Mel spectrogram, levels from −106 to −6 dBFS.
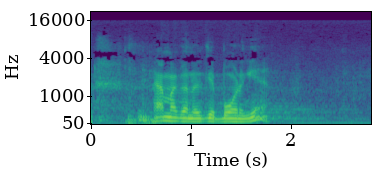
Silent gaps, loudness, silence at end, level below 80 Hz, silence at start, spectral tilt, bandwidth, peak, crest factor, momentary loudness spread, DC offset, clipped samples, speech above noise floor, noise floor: none; -29 LUFS; 0.25 s; -52 dBFS; 0 s; -8 dB/octave; 15.5 kHz; -12 dBFS; 18 dB; 15 LU; under 0.1%; under 0.1%; 26 dB; -54 dBFS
